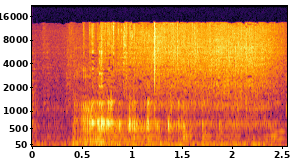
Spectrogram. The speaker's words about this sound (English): I'm going to get the potatoes frying in there, and because they're not parboiled, they'll take a little while to cook, so I'll start those first.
